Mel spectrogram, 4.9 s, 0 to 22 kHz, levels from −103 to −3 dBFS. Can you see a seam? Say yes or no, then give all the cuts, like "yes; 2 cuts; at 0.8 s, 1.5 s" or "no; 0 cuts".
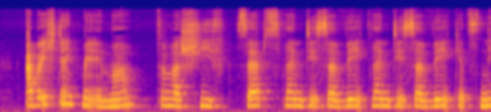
yes; 3 cuts; at 1.6 s, 2.3 s, 3.7 s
